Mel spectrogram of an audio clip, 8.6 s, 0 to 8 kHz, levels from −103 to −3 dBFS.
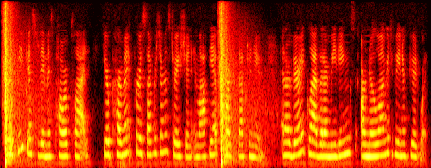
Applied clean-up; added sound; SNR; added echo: none; Gunshot, gunfire; 4 dB; none.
